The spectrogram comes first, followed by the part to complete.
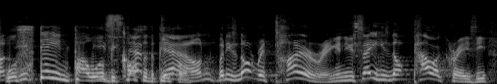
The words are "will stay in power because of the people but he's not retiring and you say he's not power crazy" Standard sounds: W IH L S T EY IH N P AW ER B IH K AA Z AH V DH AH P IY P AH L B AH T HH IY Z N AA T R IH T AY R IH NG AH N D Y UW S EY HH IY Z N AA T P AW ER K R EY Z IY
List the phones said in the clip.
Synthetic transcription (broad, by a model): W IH L S T EY IH N P AW ER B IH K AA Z AH V DH AH P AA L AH N B AH T HH IY Z N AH T R IH T AY R IH NG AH N Y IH S EY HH IY Z N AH T P AW ER K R EY Z IY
